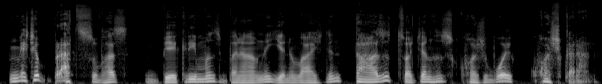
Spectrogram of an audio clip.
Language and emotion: Kashmiri, happy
